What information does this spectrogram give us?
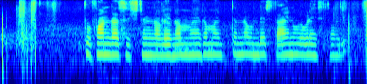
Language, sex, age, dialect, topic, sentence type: Telugu, female, 18-24, Central/Coastal, agriculture, statement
